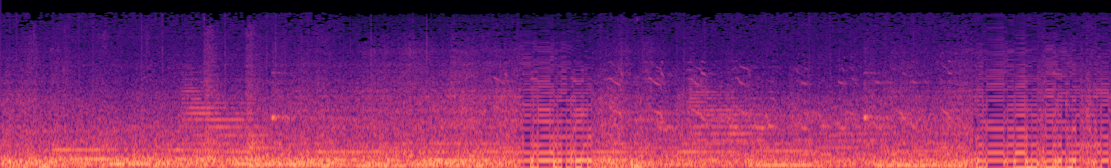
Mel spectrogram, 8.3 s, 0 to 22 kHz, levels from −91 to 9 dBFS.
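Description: Robotic sound from repeated short buffers appears from 3.90 to 4.44 s and again from 7.30 to 8.34 s. Both stretches turn rigid and metallic, locked to a steady buzz at 188 Hz. That is likely new audio arriving too seldom, with the last fragment of about 5.3 ms replayed to fill the gap. Most of the material in these spans is skipped, and the sound only loosely follows its original shape.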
